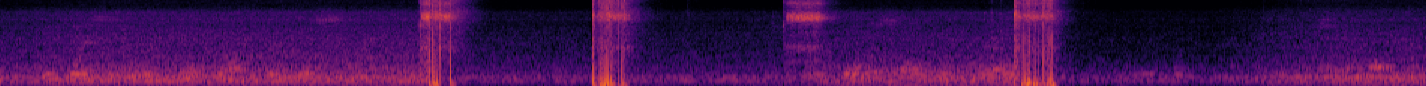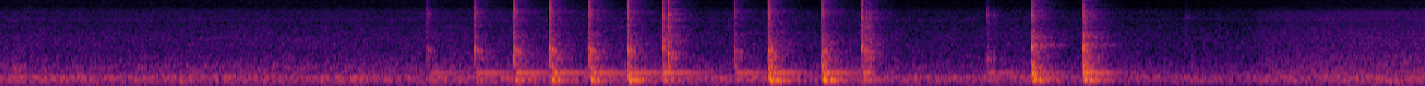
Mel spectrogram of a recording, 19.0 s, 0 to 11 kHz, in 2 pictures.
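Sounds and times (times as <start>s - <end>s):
steady hum: 0.0s - 19.0s
hammer striking sheet metal: 12.4s - 15.5s, 16.1s - 17.0s.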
